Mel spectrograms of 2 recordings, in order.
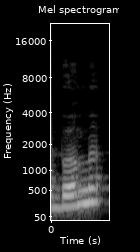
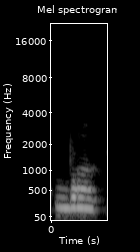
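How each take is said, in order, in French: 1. La voyelle finit par une consonne bien prononcée. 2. La voyelle est nasale, sans consonne finale. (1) "C'est pas bom" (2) "c'est bon. Pour nous, c'est comme bonbon"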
